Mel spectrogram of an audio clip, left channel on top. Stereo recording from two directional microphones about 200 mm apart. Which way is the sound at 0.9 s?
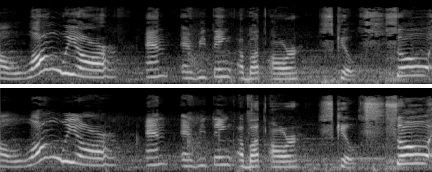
10° left (ahead or behind).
